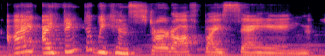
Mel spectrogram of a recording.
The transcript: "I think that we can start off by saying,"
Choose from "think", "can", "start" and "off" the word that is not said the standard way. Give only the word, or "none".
none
